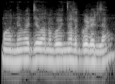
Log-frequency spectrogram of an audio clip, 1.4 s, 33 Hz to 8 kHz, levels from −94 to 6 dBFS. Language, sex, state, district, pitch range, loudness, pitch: Telugu, male, Andhra Pradesh, Guntur, 150-160 Hz, -16 LUFS, 150 Hz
